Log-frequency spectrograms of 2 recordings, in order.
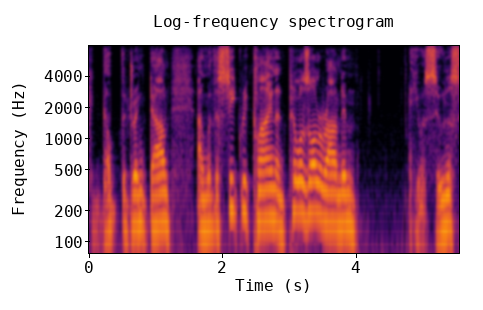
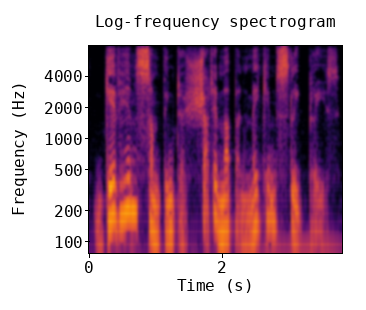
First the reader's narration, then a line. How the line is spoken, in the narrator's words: it was Eliza who coldly said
